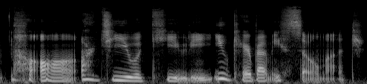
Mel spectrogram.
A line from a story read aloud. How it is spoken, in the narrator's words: you say while giggling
